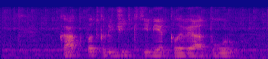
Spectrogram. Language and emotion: Russian, neutral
